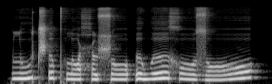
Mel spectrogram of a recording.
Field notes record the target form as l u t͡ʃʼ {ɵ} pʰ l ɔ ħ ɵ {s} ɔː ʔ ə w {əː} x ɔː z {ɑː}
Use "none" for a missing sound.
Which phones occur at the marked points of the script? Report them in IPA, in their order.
ə, ʂ, əː, ɔː

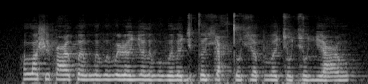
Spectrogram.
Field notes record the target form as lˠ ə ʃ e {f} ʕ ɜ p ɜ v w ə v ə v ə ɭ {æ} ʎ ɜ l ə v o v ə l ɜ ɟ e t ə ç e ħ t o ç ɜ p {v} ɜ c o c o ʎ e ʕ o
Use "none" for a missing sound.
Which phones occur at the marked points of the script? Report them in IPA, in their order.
p, ɜ, v

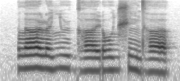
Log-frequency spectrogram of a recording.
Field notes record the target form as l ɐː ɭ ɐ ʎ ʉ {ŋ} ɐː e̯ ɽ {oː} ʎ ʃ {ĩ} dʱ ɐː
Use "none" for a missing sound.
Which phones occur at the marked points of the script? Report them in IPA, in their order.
ɡʱ, oː, ĩ

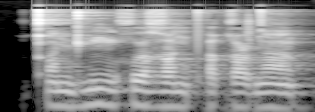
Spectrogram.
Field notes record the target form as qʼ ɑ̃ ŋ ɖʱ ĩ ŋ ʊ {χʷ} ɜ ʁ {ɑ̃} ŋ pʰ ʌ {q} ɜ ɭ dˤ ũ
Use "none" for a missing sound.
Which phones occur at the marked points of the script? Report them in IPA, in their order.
χʷ, ɑ, q

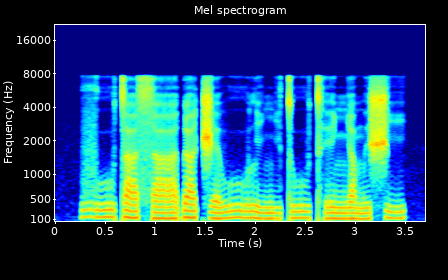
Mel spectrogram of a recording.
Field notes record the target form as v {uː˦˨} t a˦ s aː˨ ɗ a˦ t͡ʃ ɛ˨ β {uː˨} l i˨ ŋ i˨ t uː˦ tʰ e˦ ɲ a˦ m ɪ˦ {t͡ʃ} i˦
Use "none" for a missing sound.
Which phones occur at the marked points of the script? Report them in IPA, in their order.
uː˦˨, uː˦, ʃ

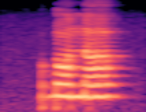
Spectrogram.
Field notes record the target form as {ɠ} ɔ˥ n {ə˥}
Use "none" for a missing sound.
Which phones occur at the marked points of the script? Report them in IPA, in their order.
ɠ, ʌ˥

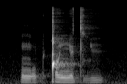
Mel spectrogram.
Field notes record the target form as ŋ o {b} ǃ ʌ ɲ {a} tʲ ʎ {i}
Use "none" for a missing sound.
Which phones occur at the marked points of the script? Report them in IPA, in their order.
b, a, i

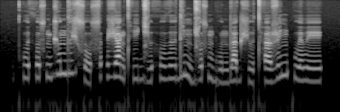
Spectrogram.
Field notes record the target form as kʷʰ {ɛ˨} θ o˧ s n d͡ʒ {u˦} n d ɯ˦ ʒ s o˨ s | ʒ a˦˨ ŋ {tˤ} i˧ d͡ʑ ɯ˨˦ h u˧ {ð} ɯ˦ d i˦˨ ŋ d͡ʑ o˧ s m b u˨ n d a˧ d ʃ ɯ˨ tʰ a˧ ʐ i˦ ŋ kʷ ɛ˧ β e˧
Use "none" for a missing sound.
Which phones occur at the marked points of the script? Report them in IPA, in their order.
ɛ˧, u˦, tʰ, ð

